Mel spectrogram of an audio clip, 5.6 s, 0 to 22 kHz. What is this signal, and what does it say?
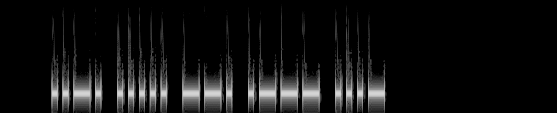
Morse code, heard as a keyed tone, about 21 wpm, 700 Hz. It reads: F5GJV
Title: DXCC-100 Call Signs - 5 Characters - Repeated 3x - 22wpm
